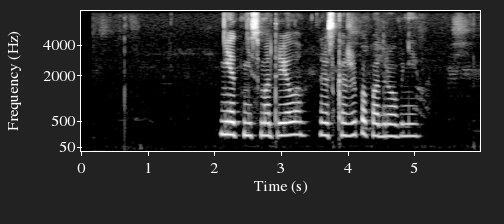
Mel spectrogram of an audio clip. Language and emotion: Russian, neutral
